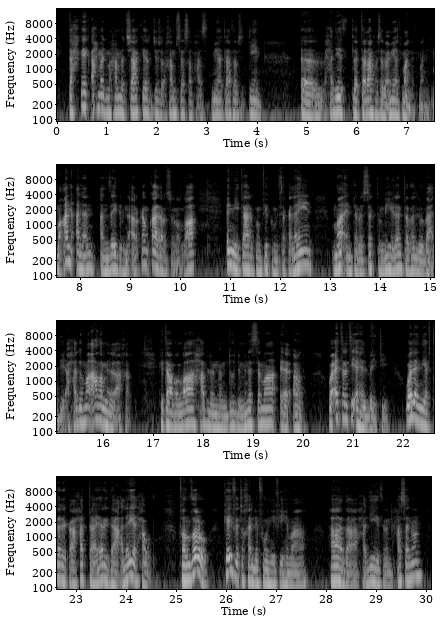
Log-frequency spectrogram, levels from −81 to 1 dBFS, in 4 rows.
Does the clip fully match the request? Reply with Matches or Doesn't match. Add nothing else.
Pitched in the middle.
Doesn't match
